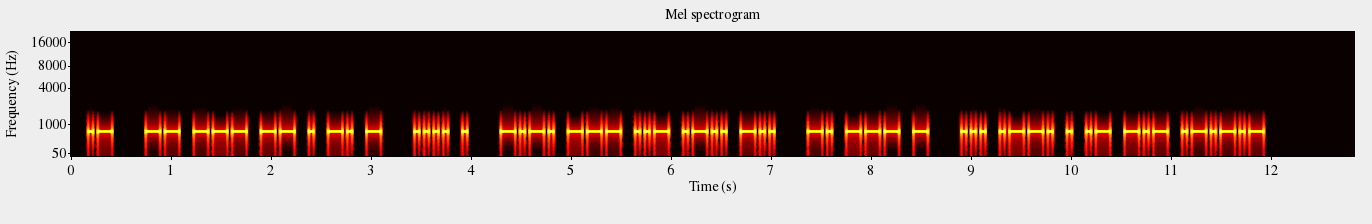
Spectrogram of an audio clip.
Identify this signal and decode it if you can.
Morse code, heard as a keyed tone, about 25 wpm, 700 Hz. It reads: A MOMENT HE COULD NOT SPEAK.
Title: Sentences from Top 1100 Words 25wpm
